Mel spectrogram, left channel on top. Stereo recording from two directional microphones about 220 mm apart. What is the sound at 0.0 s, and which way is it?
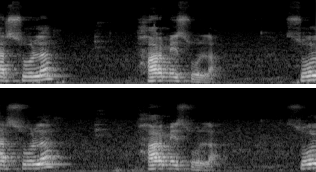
Speech, 30° left (ahead or behind).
